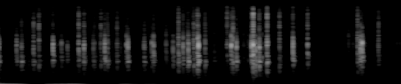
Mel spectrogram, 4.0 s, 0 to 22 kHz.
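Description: Fingertips type on a lit mechanical keyboard with an aluminum case and red and grey plastic keycaps. It makes a quick, irregular run of sharp, bright clicks and clacks centered around 2.4 kHz, with almost no low end. Each keystroke dies away almost instantly, leaving short gaps between presses.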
